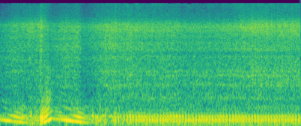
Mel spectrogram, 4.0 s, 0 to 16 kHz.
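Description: A motorcycle engine, on a CBR600 or GS500, revs up and falls with a rising-then-dropping whine and some clattering, then settles into a loud, steady, close idle drone.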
